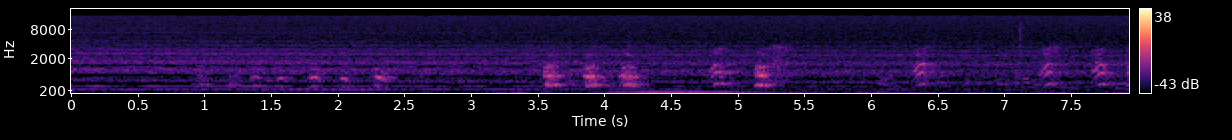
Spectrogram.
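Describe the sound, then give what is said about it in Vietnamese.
Village dogs bark in many short, yelping bursts that come in clusters. The barking is faint against a steady low background hum. “Chó ở trong thôn bắt đầu gằn lên mà sủa nhấm nha nhấm nhẳng.”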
